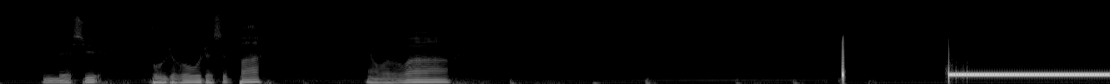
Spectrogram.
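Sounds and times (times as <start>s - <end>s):
speech: 0.6s - 2.8s, 3.7s - 4.6s
steady mid-pitched telephone tone on an outgoing call: 9.5s - 11.1s.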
